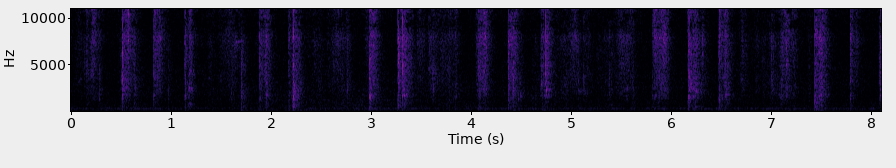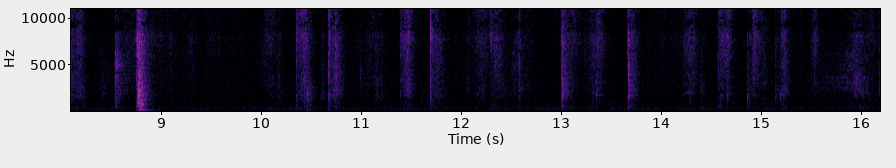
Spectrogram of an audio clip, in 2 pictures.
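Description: Tarot cards from a Hidden Realms deck being shuffled by hand, a run of quiet, close, crisp riffling flicks and taps at irregular intervals, one sharper snap midway, no talking.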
